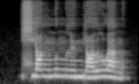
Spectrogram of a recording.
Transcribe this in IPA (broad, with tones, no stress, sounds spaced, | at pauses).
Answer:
ɕ j ɑ˥ ŋ n̪ ʊ˥ ŋ l y˧˥ m j ɑ˧˥ ʊ̯ l w a˥˩ n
